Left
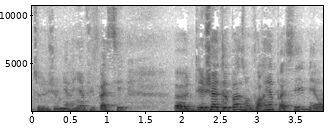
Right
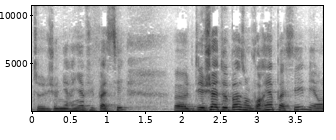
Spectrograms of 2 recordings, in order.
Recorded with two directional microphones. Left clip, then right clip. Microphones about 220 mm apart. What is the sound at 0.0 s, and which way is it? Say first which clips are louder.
A woman's voice: right 6 dB; 45° right (ahead or behind).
